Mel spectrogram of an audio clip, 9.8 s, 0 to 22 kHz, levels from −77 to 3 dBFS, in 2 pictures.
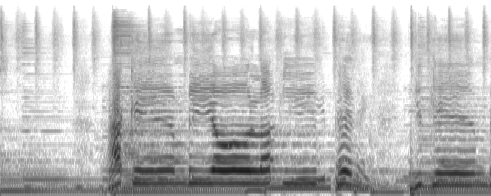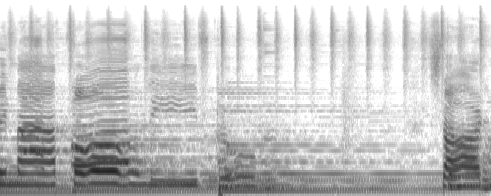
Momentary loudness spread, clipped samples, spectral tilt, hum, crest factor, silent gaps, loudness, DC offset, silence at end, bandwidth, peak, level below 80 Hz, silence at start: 20 LU; under 0.1%; -6 dB/octave; none; 16 dB; none; -16 LUFS; under 0.1%; 0 s; 19 kHz; -2 dBFS; -38 dBFS; 0 s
